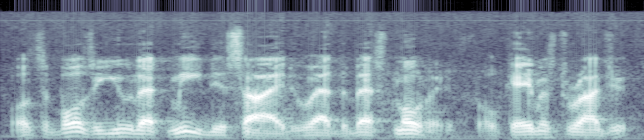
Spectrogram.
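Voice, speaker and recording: An actor playing a tough, businesslike homicide inspector with clipped official questioning in 1940s radio crime drama. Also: male voice, extremely low pitch, animated, fast talker, a bit bright, husky, exaggerated voice. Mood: probing.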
